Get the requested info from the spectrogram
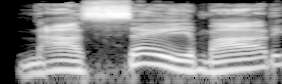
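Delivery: put-on Southern accent. Imitating an actor calling his director in a Southern accent: imitating De Niro's Southern accent. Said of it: "constantly talking to you in a Southern accent".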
